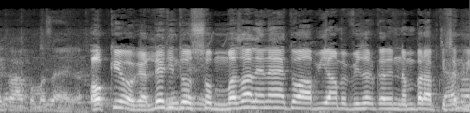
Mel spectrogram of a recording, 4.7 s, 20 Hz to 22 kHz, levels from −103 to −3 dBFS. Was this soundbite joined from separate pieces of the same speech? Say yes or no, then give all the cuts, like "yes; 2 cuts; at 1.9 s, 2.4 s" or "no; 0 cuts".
no; 0 cuts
